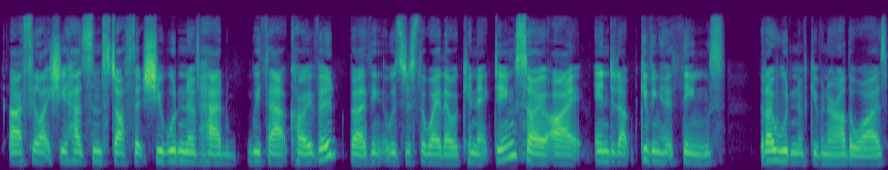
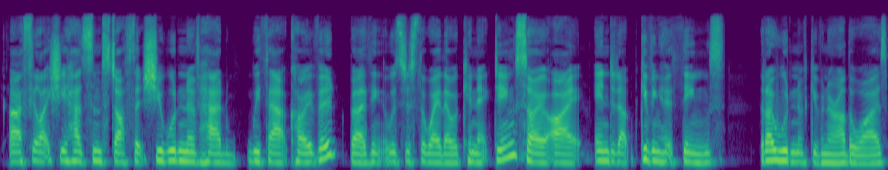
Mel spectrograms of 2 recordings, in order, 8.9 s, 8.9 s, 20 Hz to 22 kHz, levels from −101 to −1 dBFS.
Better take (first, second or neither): second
